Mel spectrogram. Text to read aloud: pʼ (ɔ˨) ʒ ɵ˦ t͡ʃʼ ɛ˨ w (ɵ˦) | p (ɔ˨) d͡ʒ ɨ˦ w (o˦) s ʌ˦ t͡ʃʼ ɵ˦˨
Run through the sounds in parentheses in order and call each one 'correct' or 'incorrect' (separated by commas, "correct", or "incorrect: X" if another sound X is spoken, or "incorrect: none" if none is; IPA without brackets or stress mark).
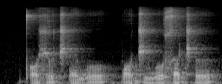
correct, incorrect: o˦, correct, correct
